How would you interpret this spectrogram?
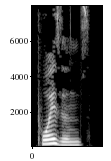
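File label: "poisons", British English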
